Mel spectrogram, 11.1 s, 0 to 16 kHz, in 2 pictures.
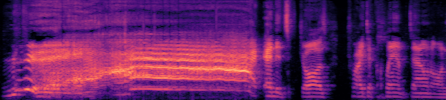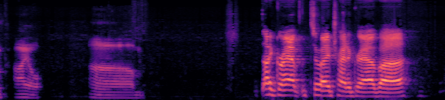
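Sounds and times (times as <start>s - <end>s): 
voice imitating the shriek of a monstrous giant eel: 0.0s - 3.4s
speech: 0.2s - 1.7s, 3.4s - 6.1s, 8.9s - 10.8s.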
